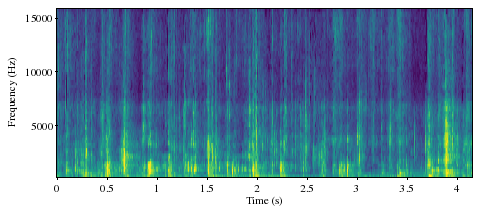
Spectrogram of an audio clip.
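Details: English Cream Golden Retriever eating crunchy carrots from a bowl, recorded on a Samsung Galaxy S10e; sharp, irregular crunches and bites crackle in quick succession over a faint low hum.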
